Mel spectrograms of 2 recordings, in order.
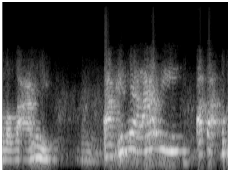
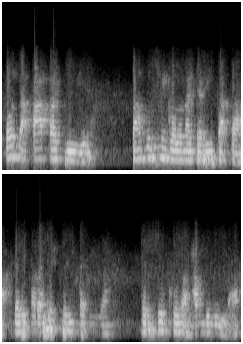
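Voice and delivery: patient, calm reply; 8 semitones lower than usual. Shown as a demonstration. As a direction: brush it off gently, grateful. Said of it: "Itu sabar itu".

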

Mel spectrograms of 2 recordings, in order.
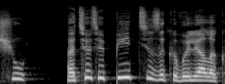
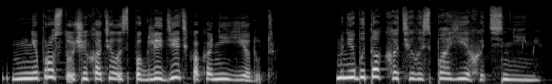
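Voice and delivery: higher, pleading, half in tears; pleading young woman; 6 semitones higher than usual. A narrator's reading. Scarlett pleads with her crying aunt, coaxing and higher. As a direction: beg the aunt to stop crying.

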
